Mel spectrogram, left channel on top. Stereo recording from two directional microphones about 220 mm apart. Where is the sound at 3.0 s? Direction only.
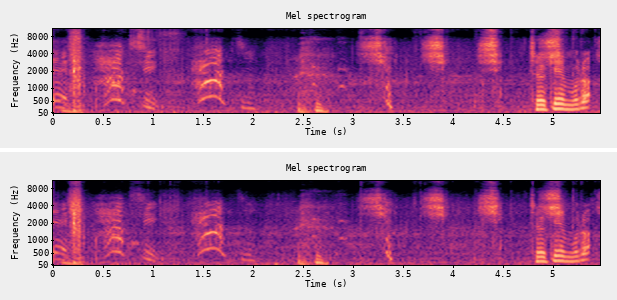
55° left (ahead or behind).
